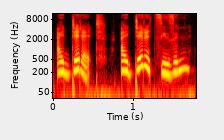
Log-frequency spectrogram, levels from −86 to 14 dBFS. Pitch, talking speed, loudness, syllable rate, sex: 215 Hz, 200 wpm, -18 LUFS, 5.3 syllables/s, female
